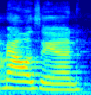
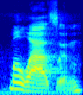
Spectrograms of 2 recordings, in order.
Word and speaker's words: Malazan: about this series, and he pronounces it not Malazan, not Malazan, but Malazan. I have never heard anybody else call it Malazan before. Even the audiobook narrator is like, nah, it's Malazan.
